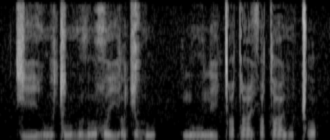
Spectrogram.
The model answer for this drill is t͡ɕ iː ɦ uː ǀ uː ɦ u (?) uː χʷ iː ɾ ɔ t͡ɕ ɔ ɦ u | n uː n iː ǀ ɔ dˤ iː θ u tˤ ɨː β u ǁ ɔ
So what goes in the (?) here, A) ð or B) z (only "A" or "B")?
A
